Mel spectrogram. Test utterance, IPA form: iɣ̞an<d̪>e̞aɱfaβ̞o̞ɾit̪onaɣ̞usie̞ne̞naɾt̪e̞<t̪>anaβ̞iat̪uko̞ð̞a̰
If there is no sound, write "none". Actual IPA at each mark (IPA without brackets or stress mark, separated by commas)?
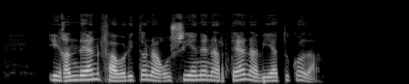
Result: d̪, none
